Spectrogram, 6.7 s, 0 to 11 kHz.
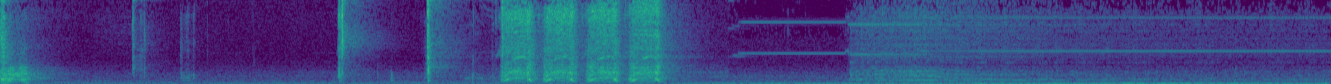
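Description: Power Action CIS1 cordless impact screwdriver, 12-volt, running at its lowest speed: a few sharp clicks and a short burst of rapid ratcheting, then a thin steady motor whine that carries on quietly and close.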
